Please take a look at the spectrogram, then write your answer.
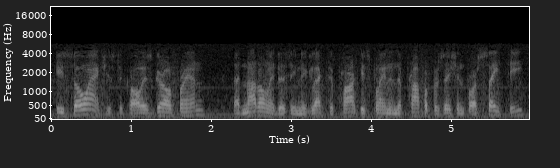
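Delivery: ordinary talk, nothing marked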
